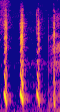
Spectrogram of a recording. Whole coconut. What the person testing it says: I don't hear anything in here like no water at all you should be able to shake it and hear it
